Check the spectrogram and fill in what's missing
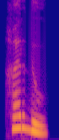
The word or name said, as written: ಹ್ರೀತ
